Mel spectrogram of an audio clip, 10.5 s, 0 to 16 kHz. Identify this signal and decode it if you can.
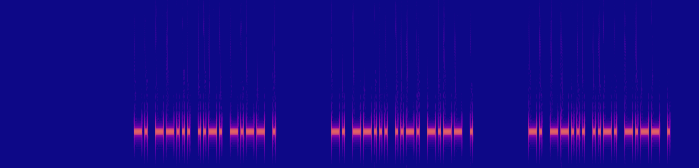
Morse code, heard as a keyed tone, about 31 wpm, 700 Hz. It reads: N7FYE N7FYE N7FYE
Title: USA Call Signs - 5 Characters - Repeated 3x - 30wpm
